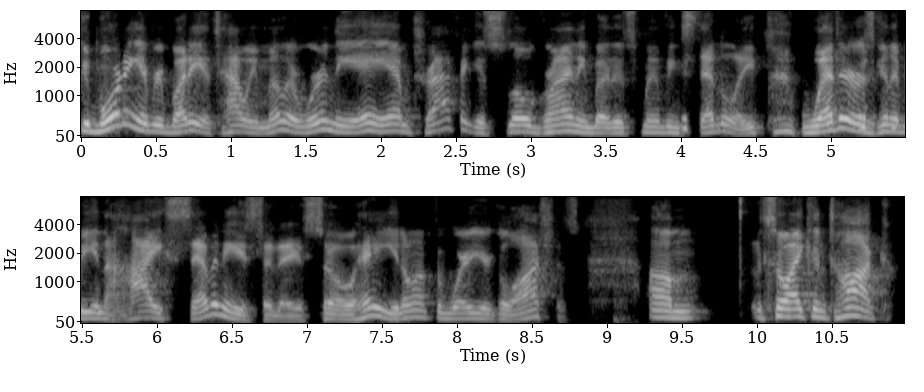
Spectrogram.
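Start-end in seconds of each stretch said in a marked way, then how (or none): 0.0-8.8 morning-show radio DJ announcer voice. Speaker showing how they can sound, in a radio dj voice. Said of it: "I can have a D J voice".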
